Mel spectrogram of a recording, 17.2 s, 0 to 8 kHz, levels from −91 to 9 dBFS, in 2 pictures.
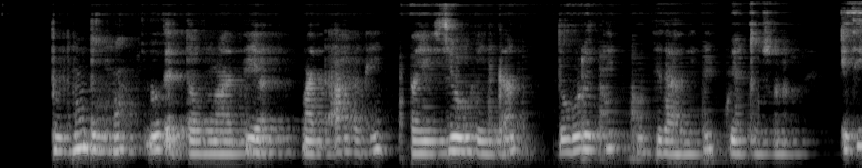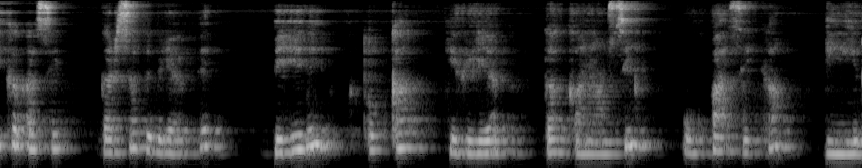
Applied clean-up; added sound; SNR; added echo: neural mask model DeepFilterNet 3.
